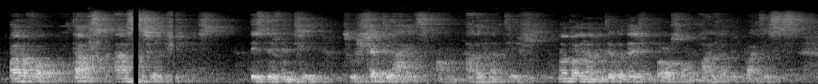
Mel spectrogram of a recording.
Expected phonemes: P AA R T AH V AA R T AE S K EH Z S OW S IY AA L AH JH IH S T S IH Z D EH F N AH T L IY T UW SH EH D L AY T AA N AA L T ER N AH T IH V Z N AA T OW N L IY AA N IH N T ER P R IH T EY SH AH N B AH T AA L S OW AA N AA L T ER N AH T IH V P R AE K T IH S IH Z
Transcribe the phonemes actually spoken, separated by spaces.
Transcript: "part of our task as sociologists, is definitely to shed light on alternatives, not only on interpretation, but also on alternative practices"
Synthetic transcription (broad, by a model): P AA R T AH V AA L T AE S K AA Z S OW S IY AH CH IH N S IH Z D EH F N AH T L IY T UW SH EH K L AY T AA N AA L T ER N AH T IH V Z N AA T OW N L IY AA N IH N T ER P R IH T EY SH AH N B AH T AA L S OW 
